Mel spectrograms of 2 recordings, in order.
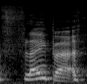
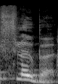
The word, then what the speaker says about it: Flaubert: Although someone sent me a quote from Flaubert this morning. – Did you say Flaubert? – I did, Flaubert.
